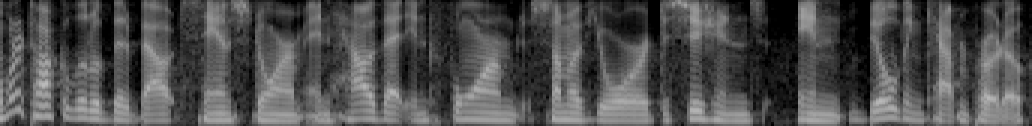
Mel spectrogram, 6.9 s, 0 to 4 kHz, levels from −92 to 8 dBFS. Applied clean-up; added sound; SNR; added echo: none; none; none; none.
